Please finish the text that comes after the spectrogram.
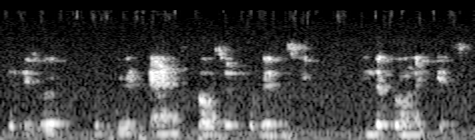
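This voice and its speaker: A man's voice: mid-range voice, level tone, brisk, a little hiss or hum. Indian man on a muffled, echoey line. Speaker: homeopath co-host. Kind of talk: explaining to an interviewer. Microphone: video call.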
